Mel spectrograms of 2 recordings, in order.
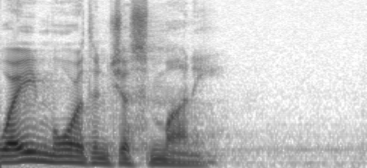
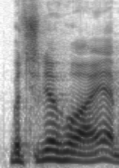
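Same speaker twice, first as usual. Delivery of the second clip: high, loud, indignant; a distraught girl loudly demands to be recognised; 8 semitones higher, 8 dB louder, faster than usual. Retold or imitated. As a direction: she insists, raising her voice. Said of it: "And she starts getting loud".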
